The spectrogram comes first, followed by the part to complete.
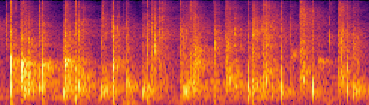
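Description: A small group of children and an adult clapping hands in a short round of applause. The claps are quick and overlapping.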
